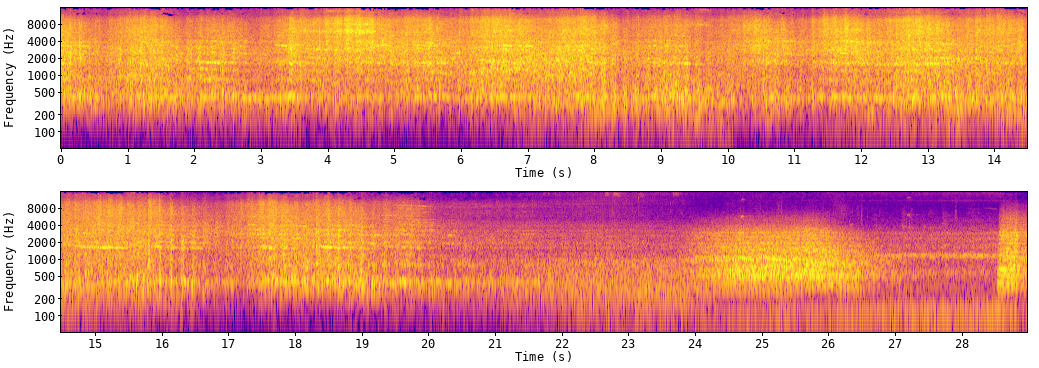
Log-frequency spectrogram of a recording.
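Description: Freight cars rolling past close by, their wheels clicking over rail joints with a steady metallic ringing tone under the rumble. In the last few seconds a diesel locomotive horn sounds, a held chord, twice.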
